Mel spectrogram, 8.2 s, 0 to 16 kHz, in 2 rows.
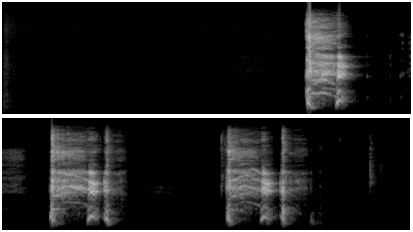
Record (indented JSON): {
  "three_cough_length": "8.2 s",
  "three_cough_amplitude": 26028,
  "three_cough_signal_mean_std_ratio": 0.3,
  "survey_phase": "beta (2021-08-13 to 2022-03-07)",
  "age": "65+",
  "gender": "Male",
  "wearing_mask": "No",
  "symptom_none": true,
  "smoker_status": "Never smoked",
  "respiratory_condition_asthma": false,
  "respiratory_condition_other": false,
  "recruitment_source": "REACT",
  "submission_delay": "2 days",
  "covid_test_result": "Negative",
  "covid_test_method": "RT-qPCR",
  "influenza_a_test_result": "Negative",
  "influenza_b_test_result": "Negative"
}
